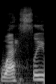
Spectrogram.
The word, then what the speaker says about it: WSLY: i don't know probably it's pronounced like wesley but it's wsly it's a bandier brand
